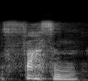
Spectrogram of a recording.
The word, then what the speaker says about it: fasten: Fasten. fasten تلفظش هم آورده، فونتیکش رو ببینید fasten نمیخونیم این رو.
